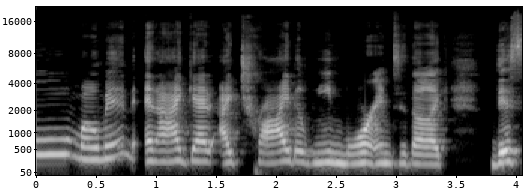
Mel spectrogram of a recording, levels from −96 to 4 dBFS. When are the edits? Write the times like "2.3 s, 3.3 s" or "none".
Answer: none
